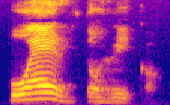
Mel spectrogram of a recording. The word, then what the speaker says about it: Puerto Rico: It's not Puerto Rico because Puerto Rico would be Porto, Porto, right? But it is Puerto Rico.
